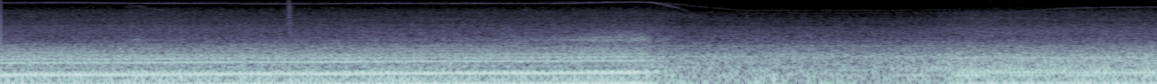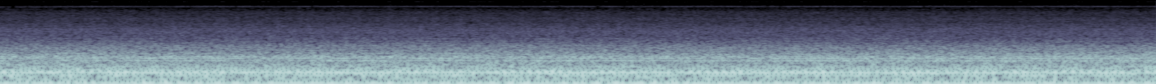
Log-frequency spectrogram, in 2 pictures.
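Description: A truck engine drones steadily, easing off briefly before pulling again.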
